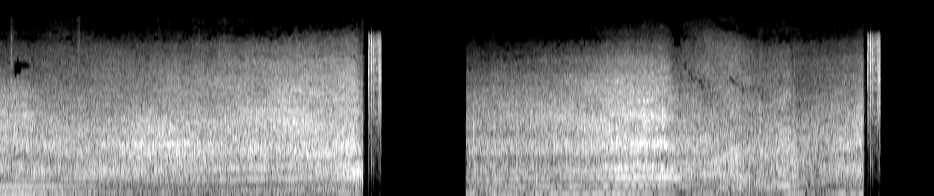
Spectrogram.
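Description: Renault Clio R.S. hatchbacks' turbocharged four-cylinder engines running under load through circuit corners, with a car passing and its engine note falling. The sound cuts to silence for about a second a little past a third of the way in, and again near the end.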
